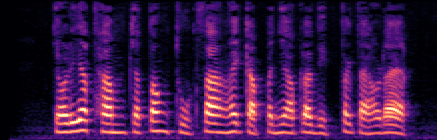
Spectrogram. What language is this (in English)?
Thai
